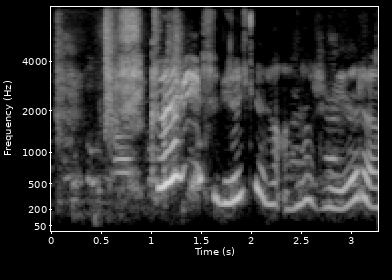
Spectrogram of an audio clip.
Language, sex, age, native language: Icelandic, male, 10, Icelandic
